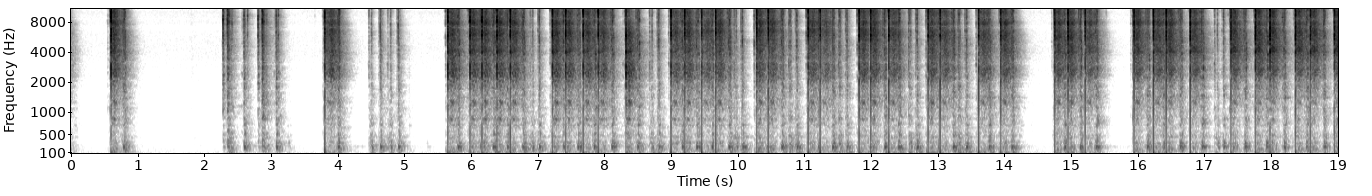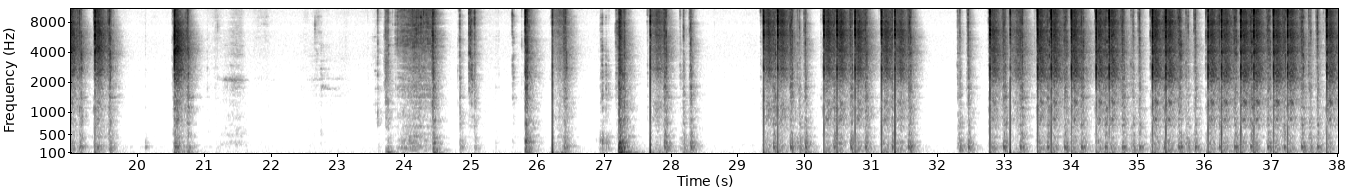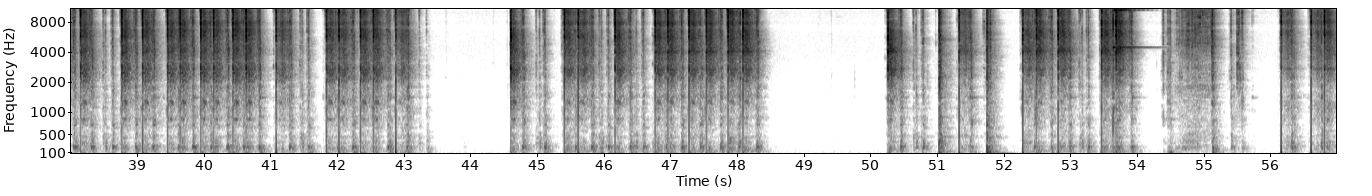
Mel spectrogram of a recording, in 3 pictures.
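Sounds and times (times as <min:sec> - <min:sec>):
typewriter keys clicking: 0:00.0 - 0:01.0, 0:02.3 - 0:19.8, 0:20.6 - 0:21.0, 0:27.3 - 0:28.5, 0:29.4 - 0:43.5, 0:44.6 - 0:48.5, 0:50.2 - 0:56.9.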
